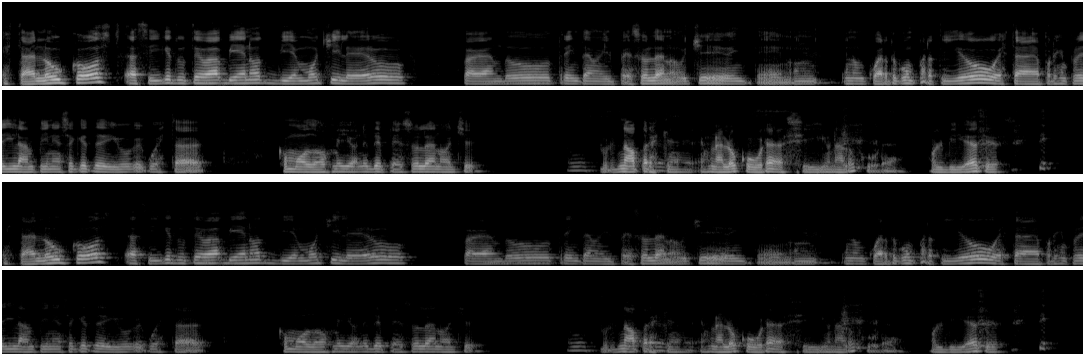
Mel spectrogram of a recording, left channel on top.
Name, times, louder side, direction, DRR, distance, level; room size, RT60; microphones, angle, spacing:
voice 1, 0.0-4.1 4.6-8.1 8.4-12.8 13.6-15.6 16.8-19.7 20.1-20.8, left 6 dB, 90° left, 0.4 m, -33 dB
voice 2, 2.0-2.3 4.8-5.4 8.0-8.6 16.4-17.0 17.3-17.9 19.2-19.8 20.6-21.2, equal, 5° left, 0.8 m, -51 dB
7.6 x 3.4 x 5.1 m
head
